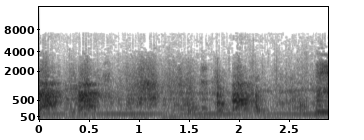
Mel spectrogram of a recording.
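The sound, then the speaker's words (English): A dog named King barks and yips in several short, uneven bursts over a steady low hum at the door of Jim Taylor's roadhouse, with a whimpering edge to some of the calls. No one speaks. “If only his eyes got better in time, he could find out at the roadhouse if this were the dog he thought it was.”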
